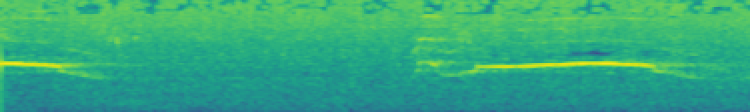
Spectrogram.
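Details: Harpy eagle calling in forest, giving two drawn-out whistled cries, the second longer and gently rising before a brief downward slur, with soft forest hiss between them.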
